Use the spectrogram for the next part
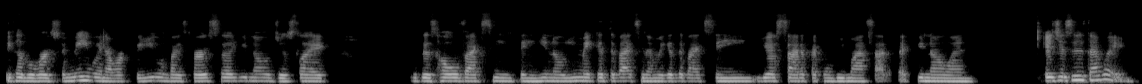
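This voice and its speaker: A woman's voice: low voice, flat delivery, fairly quick, mellow, rough recording. A woman in her late thirties answering viewer questions in a loose, rambling chat, full of "you know" and "like". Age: 30s. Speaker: fitness vlogger. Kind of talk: casual Q&A chat.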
